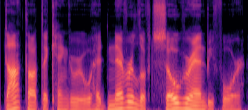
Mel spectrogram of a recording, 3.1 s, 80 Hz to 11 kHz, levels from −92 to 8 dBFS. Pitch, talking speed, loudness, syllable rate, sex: 120 Hz, 195 wpm, -18 LUFS, 5.4 syllables/s, male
